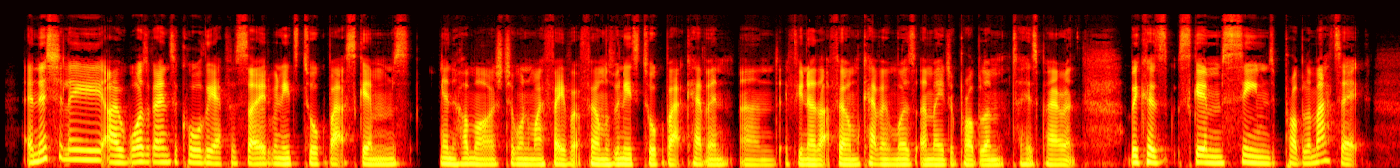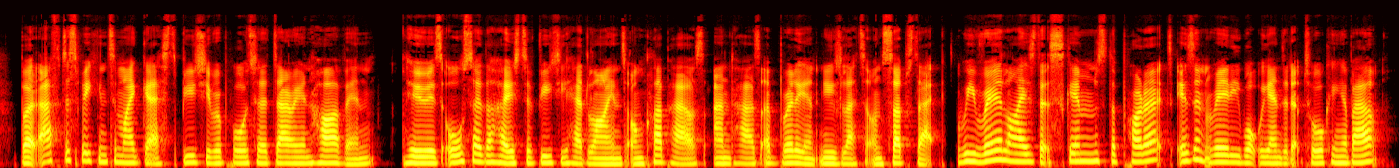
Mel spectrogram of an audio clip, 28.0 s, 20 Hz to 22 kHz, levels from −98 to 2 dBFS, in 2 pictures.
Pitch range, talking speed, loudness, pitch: 125-160 Hz, 185 wpm, -19 LUFS, 145 Hz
